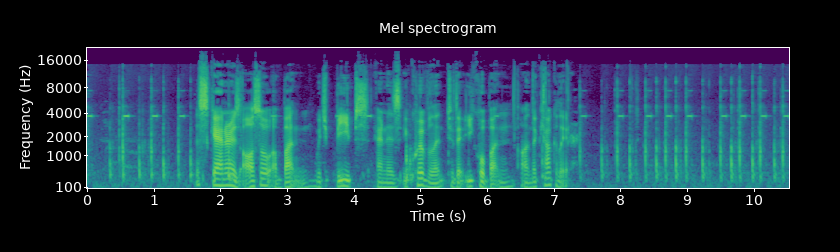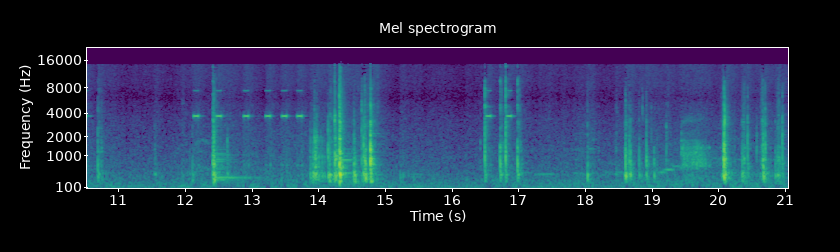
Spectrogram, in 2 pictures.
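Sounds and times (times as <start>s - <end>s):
toy cash register button beeps: 7.3s - 10.6s, 12.1s - 13.8s
plastic clicks and clatter: 18.0s - 19.1s, 20.0s - 21.0s.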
